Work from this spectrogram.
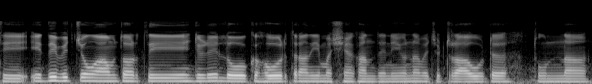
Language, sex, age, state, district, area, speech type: Punjabi, male, 18-30, Punjab, Patiala, rural, spontaneous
